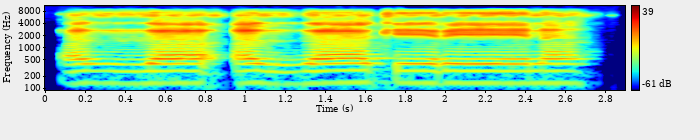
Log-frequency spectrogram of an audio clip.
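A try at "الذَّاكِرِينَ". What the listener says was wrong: Oke, bagus.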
